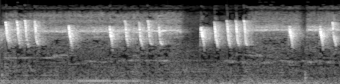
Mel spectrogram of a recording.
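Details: Bar-winged prinia (ciblek) song meant to set silent birds singing again: sharp high notes delivered singly and in quick runs of three to four, with a brief pause midway and a faint hiss throughout.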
